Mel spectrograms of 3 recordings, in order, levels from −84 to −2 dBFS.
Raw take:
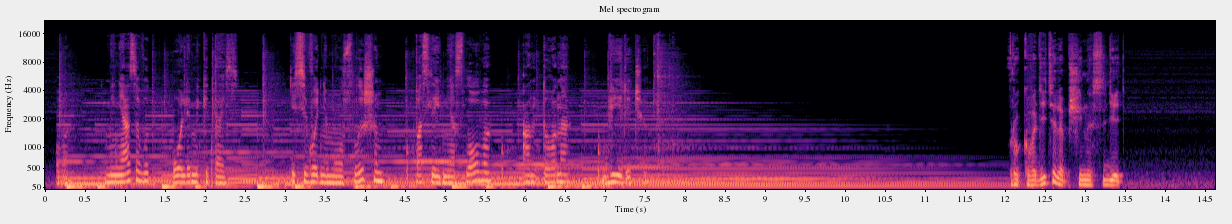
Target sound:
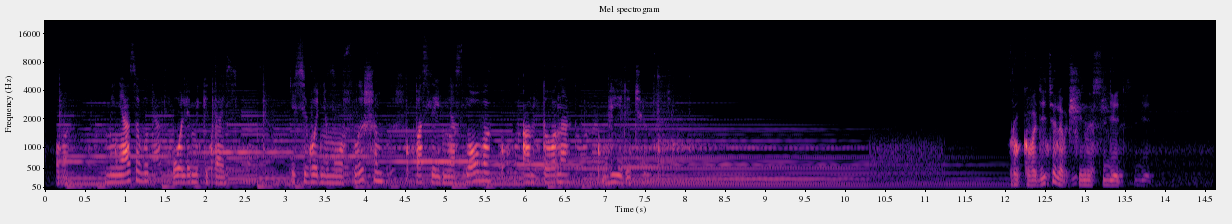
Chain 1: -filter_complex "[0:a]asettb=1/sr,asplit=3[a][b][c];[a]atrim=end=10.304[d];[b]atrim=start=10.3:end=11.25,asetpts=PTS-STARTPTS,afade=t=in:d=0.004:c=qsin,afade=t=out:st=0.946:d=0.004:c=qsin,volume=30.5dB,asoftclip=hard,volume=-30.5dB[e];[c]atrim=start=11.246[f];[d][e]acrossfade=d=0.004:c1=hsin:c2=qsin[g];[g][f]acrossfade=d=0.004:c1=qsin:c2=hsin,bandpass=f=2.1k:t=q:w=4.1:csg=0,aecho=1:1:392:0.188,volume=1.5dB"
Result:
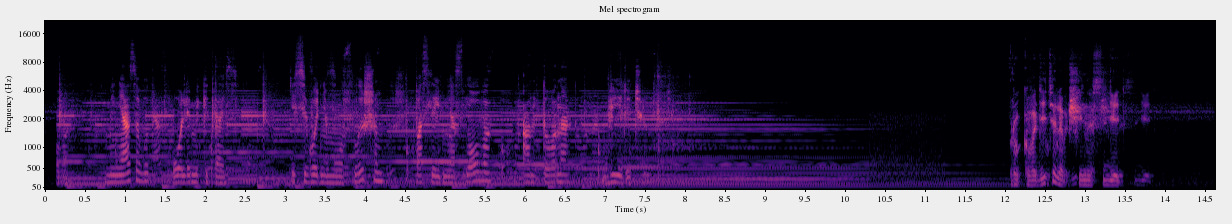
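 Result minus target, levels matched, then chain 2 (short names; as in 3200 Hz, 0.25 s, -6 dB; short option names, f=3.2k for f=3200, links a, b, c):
1000 Hz band -11.5 dB
-filter_complex "[0:a]asettb=1/sr,asplit=3[a][b][c];[a]atrim=end=10.304[d];[b]atrim=start=10.3:end=11.25,asetpts=PTS-STARTPTS,afade=t=in:d=0.004:c=qsin,afade=t=out:st=0.946:d=0.004:c=qsin,volume=30.5dB,asoftclip=hard,volume=-30.5dB[e];[c]atrim=start=11.246[f];[d][e]acrossfade=d=0.004:c1=hsin:c2=qsin[g];[g][f]acrossfade=d=0.004:c1=qsin:c2=hsin,bandpass=f=980:t=q:w=4.1:csg=0,aecho=1:1:392:0.188,volume=1.5dB"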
